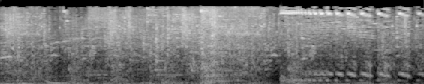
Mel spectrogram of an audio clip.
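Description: Channel logo intro sound design: loud shattering, glass-breaking effects over music.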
